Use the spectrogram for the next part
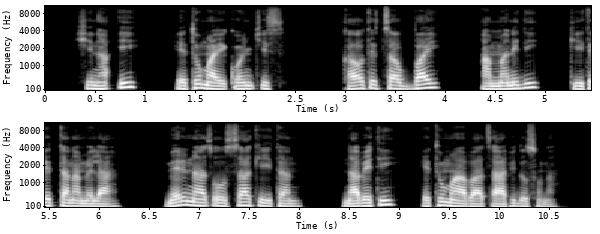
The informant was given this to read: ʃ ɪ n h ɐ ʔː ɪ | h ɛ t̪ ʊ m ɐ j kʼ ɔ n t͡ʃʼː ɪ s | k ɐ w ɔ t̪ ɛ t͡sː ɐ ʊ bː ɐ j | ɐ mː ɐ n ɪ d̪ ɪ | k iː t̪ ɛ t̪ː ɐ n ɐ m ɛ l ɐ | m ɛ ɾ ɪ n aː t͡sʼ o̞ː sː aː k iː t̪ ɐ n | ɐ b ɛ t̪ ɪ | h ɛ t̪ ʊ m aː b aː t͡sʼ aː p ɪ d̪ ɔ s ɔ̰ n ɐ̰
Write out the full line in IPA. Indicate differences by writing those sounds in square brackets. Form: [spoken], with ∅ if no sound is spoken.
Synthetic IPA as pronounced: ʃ ɪ n h ɐ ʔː ɪ | h ɛ t̪ ʊ m ɐ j kʼ ɔ n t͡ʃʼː ɪ s | k ɐ w ɔ t̪ ɛ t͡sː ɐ ʊ bː ɐ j | ɐ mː ɐ n ɪ d̪ ɪ | k iː t̪ ɛ t̪ː ɐ n ɐ m ɛ l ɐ | m ɛ ɾ ɪ n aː t͡sʼ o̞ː sː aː k iː t̪ ɐ [nː] | ɐ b ɛ t̪ ɪ | h ɛ t̪ ʊ m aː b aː t͡sʼ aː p ɪ d̪ ɔ s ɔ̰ n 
